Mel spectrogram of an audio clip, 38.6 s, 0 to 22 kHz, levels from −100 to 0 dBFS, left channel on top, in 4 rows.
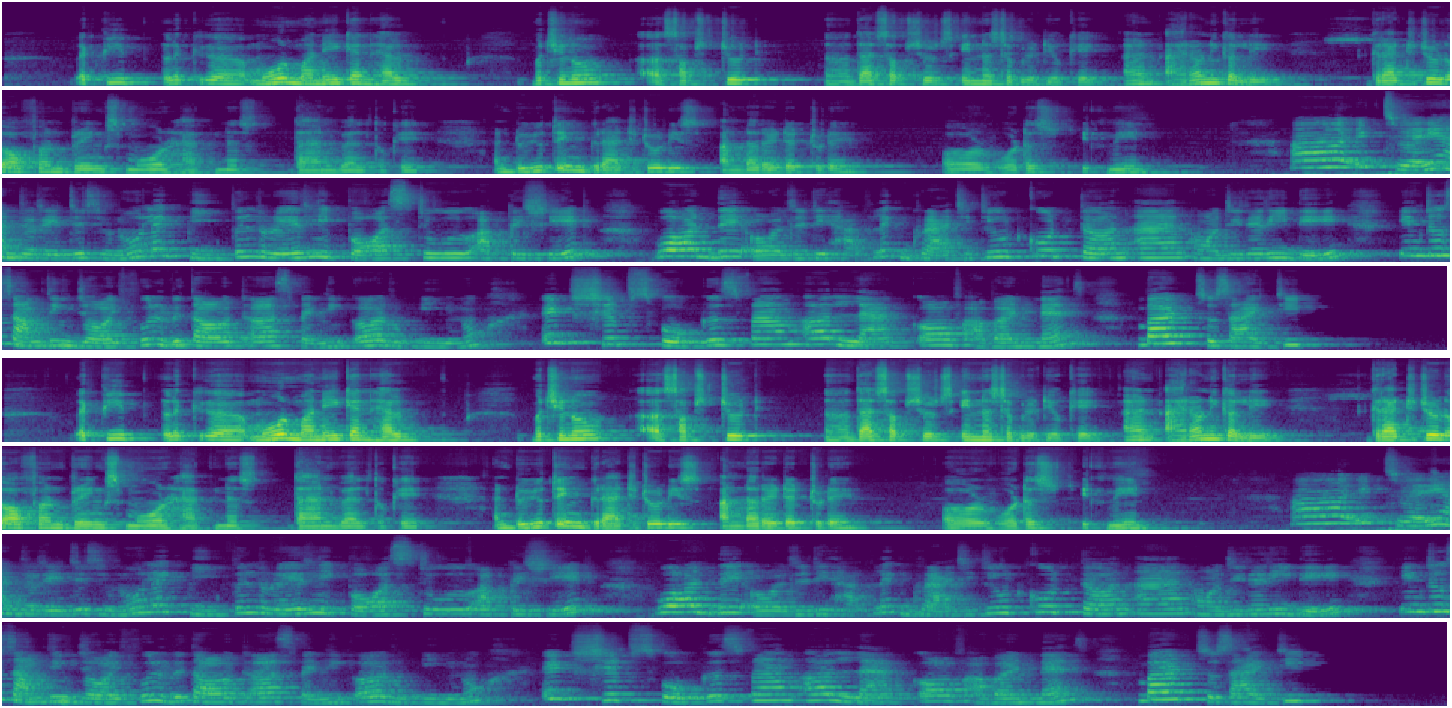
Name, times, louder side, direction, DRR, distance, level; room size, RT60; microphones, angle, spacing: voice 1, 0.5-2.9 3.5-5.2 5.5-8.5 9.1-11.3 11.6-12.4 12.9-15.4 15.9-17.3, right 5 dB, 50° right, 0.5 m, -25 dB
voice 2, 18.2-32.3 32.6-37.6, left 2 dB, 80° left, 2.4 m, -32 dB
21.5 x 15.5 x 2.3 m
head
